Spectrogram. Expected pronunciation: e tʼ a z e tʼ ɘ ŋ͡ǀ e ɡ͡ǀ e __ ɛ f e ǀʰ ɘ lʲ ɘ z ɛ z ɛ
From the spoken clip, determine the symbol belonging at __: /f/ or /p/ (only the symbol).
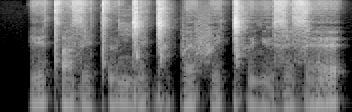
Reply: p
